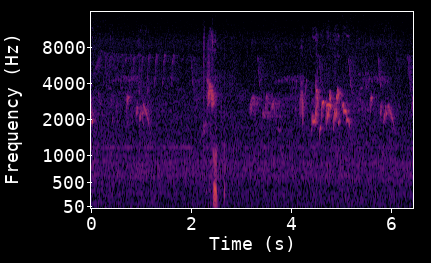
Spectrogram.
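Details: Decoy red-whiskered bulbul calling wild bulbuls during trapping at Chùa Hương on 24 March: scattered chirpy whistled phrases, a sharp knock midway, then a dense warbling burst.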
